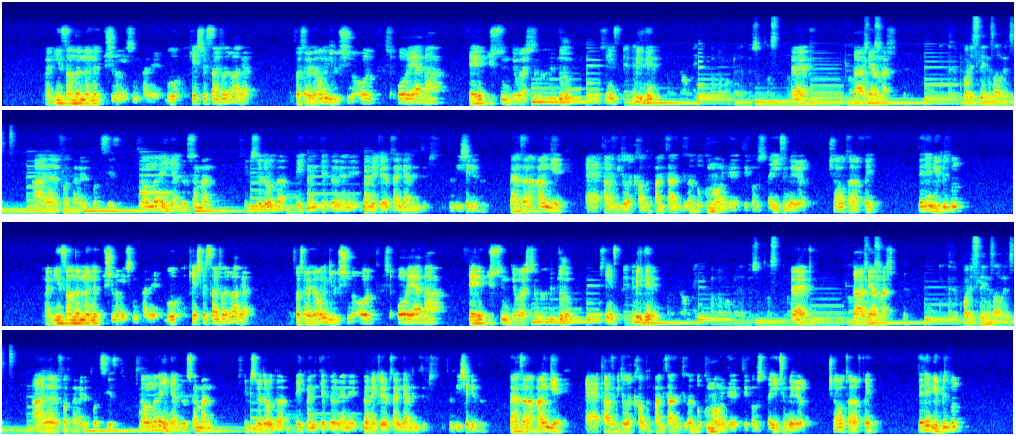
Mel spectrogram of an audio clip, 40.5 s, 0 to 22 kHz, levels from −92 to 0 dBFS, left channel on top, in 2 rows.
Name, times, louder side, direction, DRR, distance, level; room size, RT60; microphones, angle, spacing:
voice 1, 0.8-4.9 5.9-8.8 9.3-11.4 12.0-12.3 12.6-13.1 15.8-16.2 17.0-18.1 20.8-22.5 23.0-24.4 25.1-28.9 29.2-29.9 30.4-31.5 31.9-36.3 36.8-37.7 38.6-39.4, right 3 dB, 65° right, 0.7 m, -26 dB
sound 1, 10.6-28.6, left 2 dB, 65° left, 0.6 m, -33 dB
voice 2, 13.5-15.8 16.9-17.1 17.4-17.5 18.5-18.6 18.9-20.2 39.0-39.1, right 1 dB, 15° right, 2.7 m, -35 dB
10.5 x 5.1 x 2.9 m
head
